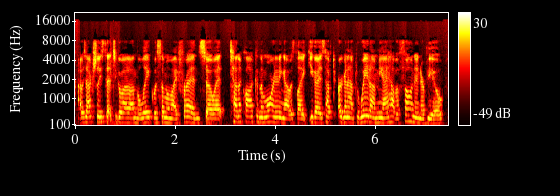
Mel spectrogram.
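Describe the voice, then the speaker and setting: A woman's voice: lowish voice, steady tone, fast talker, hardly any pauses, rough recording. A woman in her thirties from Connecticut, a TV meteorologist chatting as a guest on a show and laughing often as she acts out her own past thoughts. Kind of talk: casual interview chat.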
